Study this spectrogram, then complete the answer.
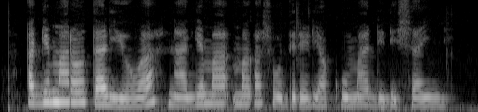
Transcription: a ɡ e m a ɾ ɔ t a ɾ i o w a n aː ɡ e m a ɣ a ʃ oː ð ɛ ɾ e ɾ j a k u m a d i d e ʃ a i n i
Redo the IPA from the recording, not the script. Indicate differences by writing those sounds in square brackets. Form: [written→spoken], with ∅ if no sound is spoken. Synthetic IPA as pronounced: a ɡ e m a ɾ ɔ t a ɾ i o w a n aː ɡ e m a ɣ a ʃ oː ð [ɛ→e] ɾ e ɾ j a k u m a d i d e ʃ a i n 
